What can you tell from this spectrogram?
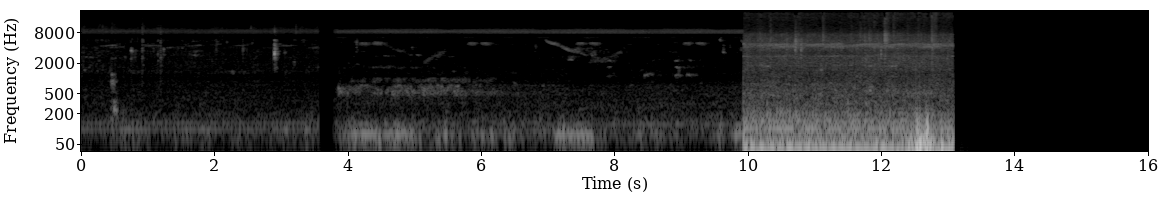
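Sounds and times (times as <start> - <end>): faint birds chirping: 0.0 - 13.1
steady hiss: 10.0 - 13.1.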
